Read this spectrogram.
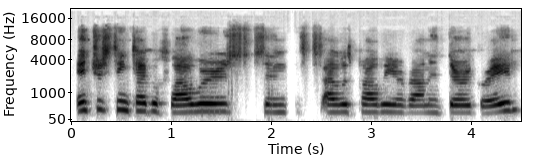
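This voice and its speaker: High-pitched, mellow-voiced woman chatting. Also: fairly even intonation, moderate pace, dry recording. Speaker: stage play cast member being interviewed. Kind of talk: casual chat.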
